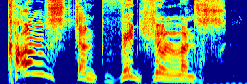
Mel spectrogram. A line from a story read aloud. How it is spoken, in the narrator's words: barked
